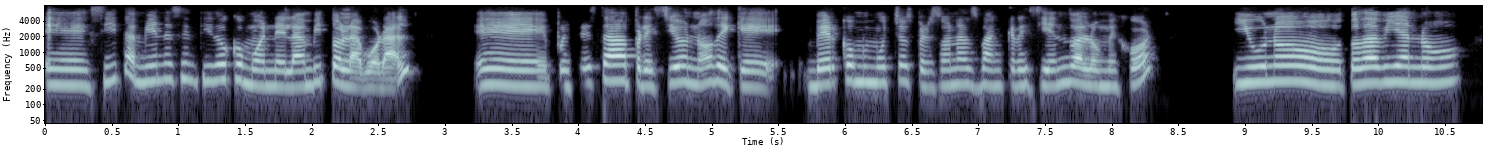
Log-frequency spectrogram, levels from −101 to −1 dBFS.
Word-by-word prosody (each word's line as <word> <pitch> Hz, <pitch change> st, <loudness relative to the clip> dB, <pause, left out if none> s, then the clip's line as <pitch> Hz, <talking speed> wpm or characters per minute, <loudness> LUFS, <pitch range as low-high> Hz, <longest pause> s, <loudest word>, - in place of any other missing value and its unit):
eh, 240 Hz, -1 st, 0 dB
sí 275 Hz, +7 st, -9 dB
también 285 Hz, 0 st, -2 dB
he -, -, -5 dB
sentido 300 Hz, -1 st, -4 dB
como 295 Hz, -6 st, -1 dB
en 230 Hz, 0 st, -3 dB
el 220 Hz, 0 st, +1 dB
ámbito 265 Hz, +5 st, +2 dB
laboral, 255 Hz, -, +3 dB, 0.5 s
eh, 235 Hz, -2 st, +1 dB
pues, 230 Hz, 0 st, -6 dB
esta 290 Hz, +3 st, +5 dB
presión, 260 Hz, +3 st, -1 dB
¿no? 270 Hz, +2 st, -1 dB
De 270 Hz, -3 st, +2 dB
que, 220 Hz, -2 st, -1 dB, 0.2 s
ver 245 Hz, +3 st, +1 dB
cómo 285 Hz, -1 st, -1 dB
muchas 270 Hz, +1 st, -5 dB
personas 235 Hz, +1 st, -5 dB
van 235 Hz, -1 st, -2 dB
creciendo 235 Hz, +2 st, -3 dB
a -, -, +7 dB
lo -, -, -1 dB
mejor, 230 Hz, 0 st, -3 dB, 0.6 s
y 255 Hz, +1 st, -2 dB
uno 275 Hz, -4 st, +3 dB
todavía 265 Hz, +3 st, +4 dB
no 265 Hz, +2 st, -3 dB
260 Hz, 165 wpm, -24 LUFS, 235-275 Hz, 0.6 s, a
